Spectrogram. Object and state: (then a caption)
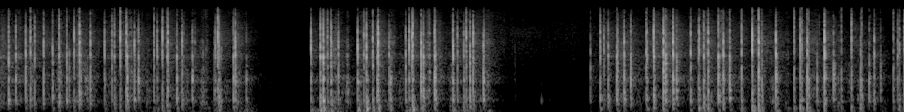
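Cardboard box of paper straws. Long white nails tap quickly on the face and edge of a flat kraft cardboard box with a clear plastic window, full of paper straws. Dense bursts of dry, bright, crisp clicks with almost no ring are broken by two brief silences before the tapping resumes.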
